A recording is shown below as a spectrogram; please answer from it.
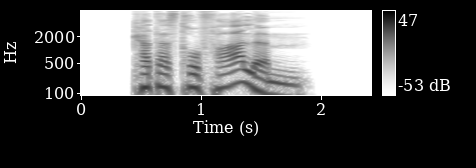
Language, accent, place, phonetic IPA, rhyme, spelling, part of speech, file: German, Germany, Berlin, [katastʁoˈfaːləm], -aːləm, katastrophalem, adjective, De-katastrophalem.ogg
- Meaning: strong dative masculine/neuter singular of katastrophal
